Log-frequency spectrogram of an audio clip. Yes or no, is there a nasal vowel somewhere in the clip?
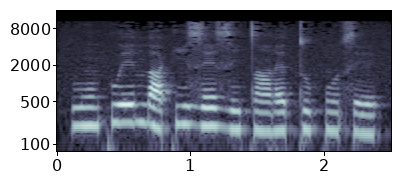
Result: yes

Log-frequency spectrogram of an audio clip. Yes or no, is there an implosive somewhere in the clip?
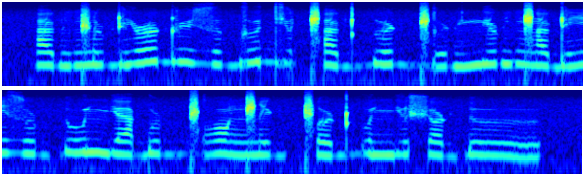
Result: yes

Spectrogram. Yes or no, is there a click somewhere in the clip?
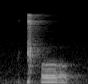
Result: yes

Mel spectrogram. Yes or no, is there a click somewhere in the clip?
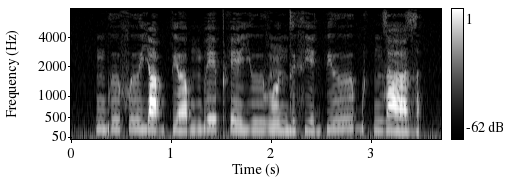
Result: no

